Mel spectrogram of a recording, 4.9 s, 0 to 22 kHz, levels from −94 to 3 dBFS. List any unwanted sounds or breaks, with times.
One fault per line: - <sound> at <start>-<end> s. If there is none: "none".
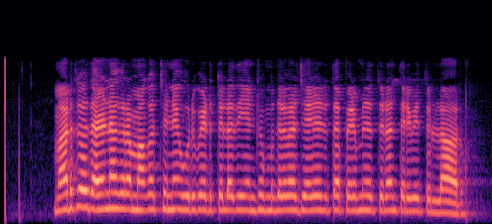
none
